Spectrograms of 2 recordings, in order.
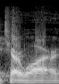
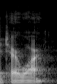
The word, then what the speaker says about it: terroir: So I think an important first step is to get rid of all that and pronounce it like good Americans do. So I say terroir, and most people I know say terroir.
